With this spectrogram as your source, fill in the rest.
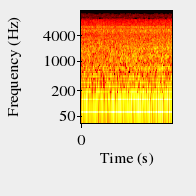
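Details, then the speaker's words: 1993 Ford F-150, 5.0L V8, 88,000 miles, after replacing the failed harmonic balancer with damaged keyway that caused heavy vibration: steady, even low idle rumble with no shake or knock; normal idle, vibration gone. "that's where you say screw it and the death vibration is gone"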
